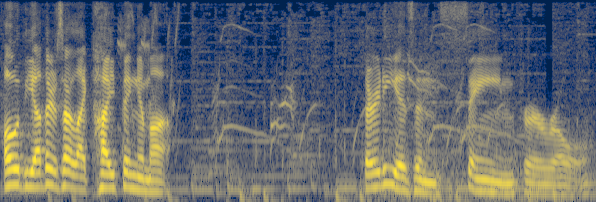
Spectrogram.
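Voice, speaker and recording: A man's voice: medium pitch, measured pace, a bit bright, soft background music. A man streaming live, chatting casually while feeling sick, rambling with lots of filler words. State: unwell and queasy.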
